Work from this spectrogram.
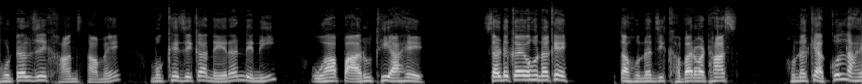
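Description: At 0.79 s the speech briefly turns into a held, fading continuation of the last sound for roughly 80 ms before picking up again at 0.90 s with about 80 ms of audio skipped. This is a burst of packet loss: consecutive packets were lost or arrived too late, so the receiver stretched and faded the last sound.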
